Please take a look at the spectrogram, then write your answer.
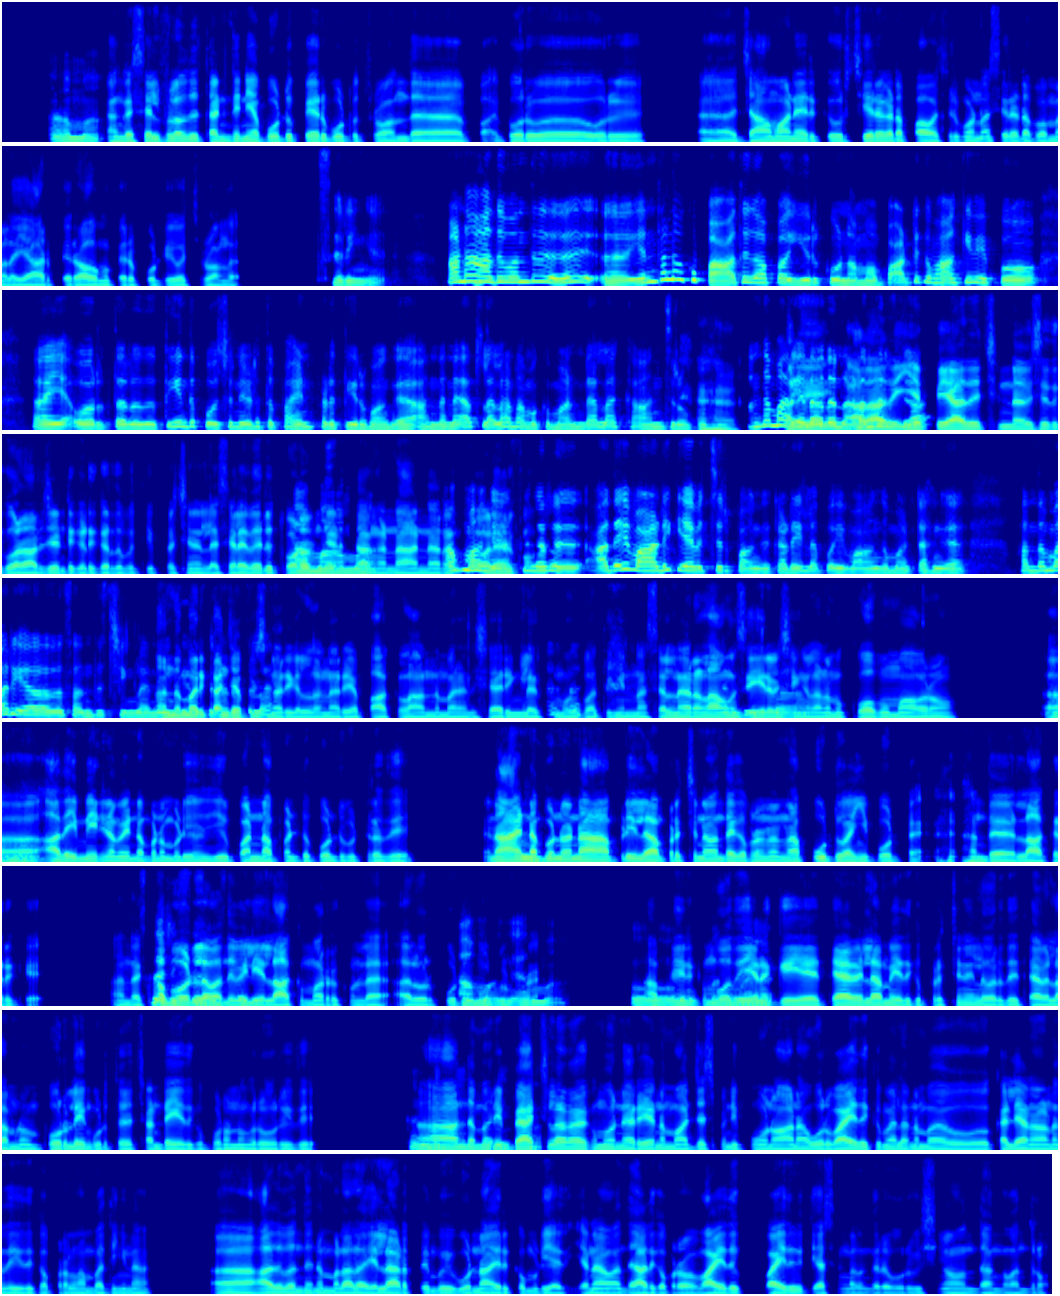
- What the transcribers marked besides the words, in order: other noise; laughing while speaking: "பயன்படுத்திருவாங்க. அந்த நேரத்திலலாம்"; chuckle; laughing while speaking: "அந்த மாரி எதாவது நடந்த்துருக்கா?"; in English: "ஷேரிங்ல"; laugh; other background noise; chuckle
- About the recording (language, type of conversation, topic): Tamil, podcast, பகிர்ந்து வசிக்கும் வீட்டிலும் குடியிருப்பிலும் தனியாக இருக்க நேரமும் இடமும் எப்படி ஏற்படுத்திக்கொள்ளலாம்?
